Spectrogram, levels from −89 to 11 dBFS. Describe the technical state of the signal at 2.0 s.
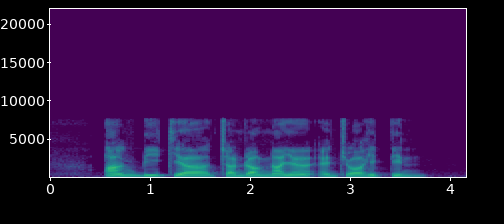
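At 2.0 s the speech signal is intact, with no technical fault present.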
